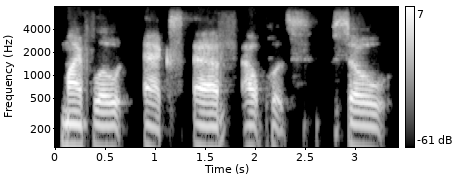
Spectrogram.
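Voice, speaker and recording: A man talks through programming exercises at a slow, unhurried pace, thinking aloud and correcting himself as he goes. His voice sits on the low side. The recording is dry and a little dull, like a lo-fi stream mic. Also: monotone, no echo. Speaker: tutor livestreaming a study session. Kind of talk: casual thinking-aloud coding walkthrough.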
